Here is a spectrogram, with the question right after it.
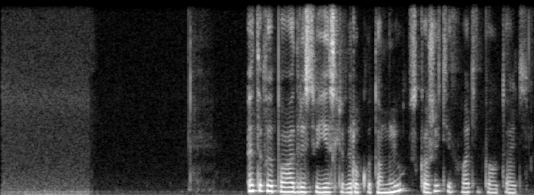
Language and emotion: Russian, neutral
